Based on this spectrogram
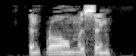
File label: "unpromising", english; adjectives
